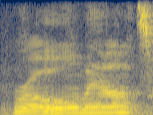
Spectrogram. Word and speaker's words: romance: it either way romance this is one where if we're talking about the noun it's going to sound like romance with first syllable stress um or the adjective she reads a lot of romance novels she's involved in Romance but for the verb do we have a verb he's going to romance the Romancing of the stone yeah verb is going to be romance um so we have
